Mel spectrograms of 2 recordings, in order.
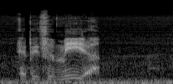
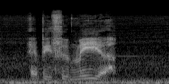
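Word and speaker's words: ἐπιθυμία: And I'll give you a pronunciation of the word. Strongs. G1939. Epithemeia. Epithemeia.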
